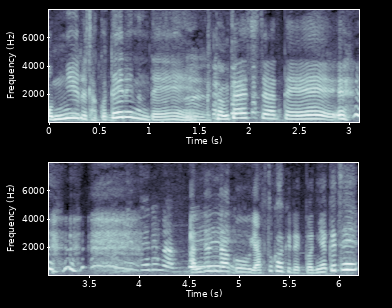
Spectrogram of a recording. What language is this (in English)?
Korean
